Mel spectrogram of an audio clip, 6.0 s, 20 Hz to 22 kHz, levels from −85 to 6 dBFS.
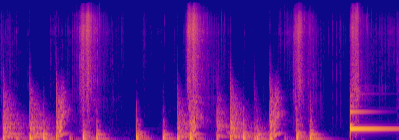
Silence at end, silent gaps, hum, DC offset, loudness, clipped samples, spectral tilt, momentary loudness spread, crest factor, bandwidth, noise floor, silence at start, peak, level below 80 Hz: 0 s; none; none; under 0.1%; -24 LUFS; under 0.1%; -5.5 dB/octave; 14 LU; 20 dB; over 20 kHz; -45 dBFS; 0.05 s; -2 dBFS; -34 dBFS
